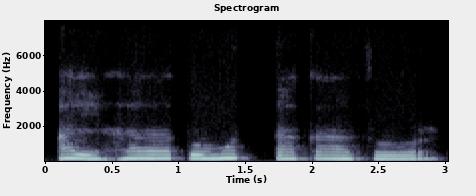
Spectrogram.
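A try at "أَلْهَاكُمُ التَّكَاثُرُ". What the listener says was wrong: ulangi di sini jangan dibaca panjang takatur satu harakat saja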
